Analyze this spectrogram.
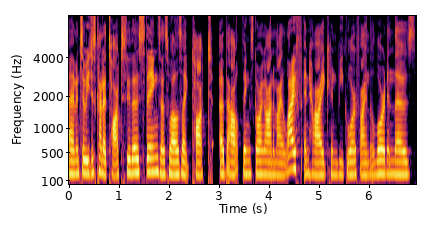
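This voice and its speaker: Fairly quick, flat, monotone speech with an American accent, dry and close with no echo, over a quiet background. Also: woman. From Houston, Texas. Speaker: college student. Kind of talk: casual chat.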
